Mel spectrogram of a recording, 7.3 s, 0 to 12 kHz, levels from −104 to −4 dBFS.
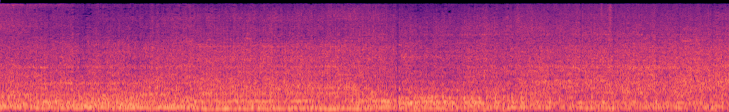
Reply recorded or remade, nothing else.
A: remade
